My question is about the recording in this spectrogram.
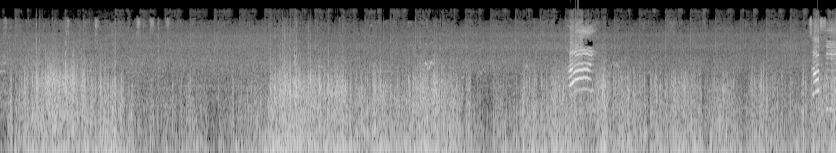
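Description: Strong, gusty wind buffeting a phone's microphone in surges. About three-quarters of the way through, one short high-pitched call rises and falls.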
